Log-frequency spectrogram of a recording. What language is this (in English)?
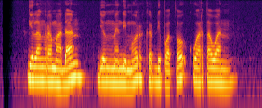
Sundanese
